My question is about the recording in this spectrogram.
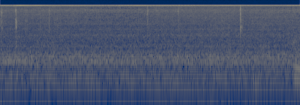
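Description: Steady electrical hum of running vintage television camera and control equipment, several steady tones held over a low haze, with a couple of faint clicks.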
